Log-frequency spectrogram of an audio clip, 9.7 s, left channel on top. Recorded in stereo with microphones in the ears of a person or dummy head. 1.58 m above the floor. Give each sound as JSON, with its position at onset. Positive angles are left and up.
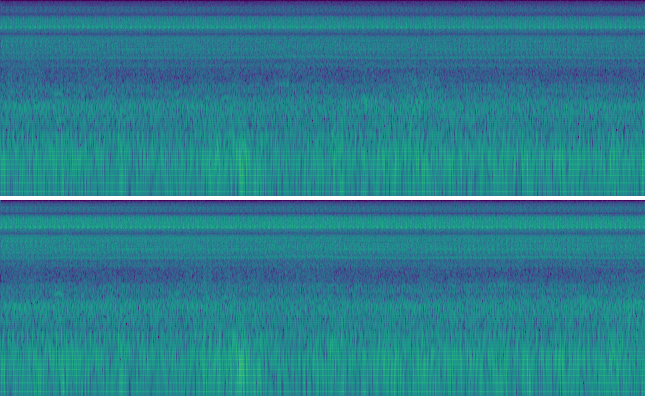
{"t": 0.0, "sound": "an engine running", "side_deg": -5}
